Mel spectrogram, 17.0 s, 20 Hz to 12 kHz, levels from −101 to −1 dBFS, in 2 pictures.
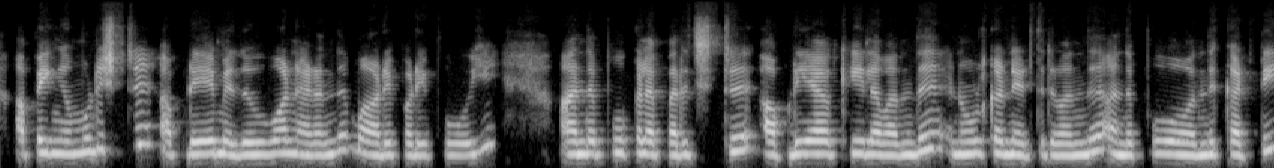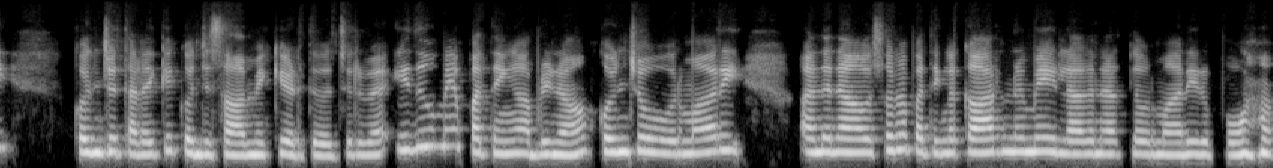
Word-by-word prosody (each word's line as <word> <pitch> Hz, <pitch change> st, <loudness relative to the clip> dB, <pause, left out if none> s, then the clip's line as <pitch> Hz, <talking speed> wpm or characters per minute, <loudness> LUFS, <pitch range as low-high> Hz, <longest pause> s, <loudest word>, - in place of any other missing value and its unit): அப்ப 220 Hz, -, -13 dB
இங்க 225 Hz, -1 st, -1 dB
முடிச்சுட்டு, 290 Hz, +8 st, -2 dB, 0.2 s
அப்பிடியே 215 Hz, +1 st, 0 dB
மெதுவா 215 Hz, +3 st, 0 dB
நடந்து, 205 Hz, +5 st, -2 dB
மாடிப்படி 205 Hz, -1 st, -2 dB, 0.2 s
போயி, 205 Hz, -, -5 dB, 0.6 s
அந்த 220 Hz, +1 st, +2 dB
பூக்கள 230 Hz, -2 st, -1 dB
பறிச்சுட்டு, 210 Hz, +5 st, -2 dB, 0.2 s
அப்பிடியே 215 Hz, +2 st, +1 dB, 0.2 s
கீழ 225 Hz, -2 st, -1 dB, 0.2 s
வந்து, 210 Hz, +6 st, +1 dB, 0.2 s
நூல்கண்டு 225 Hz, -1 st, 0 dB
எடுத்துட்டு 205 Hz, +1 st, -6 dB
வந்து, 215 Hz, +6 st, +1 dB
அந்த 205 Hz, -1 st, +1 dB
பூவ 230 Hz, -1 st, -3 dB, 0.2 s
வந்து 205 Hz, +1 st, 0 dB
கட்டி, 210 Hz, +8 st, -2 dB, 0.5 s
கொஞ்சம் 245 Hz, 0 st, +4 dB
தலைக்கு, 215 Hz, +3 st, 0 dB
கொஞ்சம் 215 Hz, -3 st, +2 dB
சாமிக்கு 210 Hz, +1 st, +2 dB
எடுத்து 205 Hz, 0 st, -3 dB
வச்சுருவேன். 210 Hz, +2 st, -3 dB
இதுவுமே 350 Hz, +4 st, -1 dB
பாத்தீங்க 235 Hz, -2 st, +1 dB
அப்பிடீன்னா 215 Hz, -1 st, +2 dB, 0.2 s
கொஞ்சம் 255 Hz, +1 st, +4 dB
ஒரு 225 Hz, 0 st, -1 dB
மாரி 260 Hz, +4 st, +3 dB, 0.5 s
அந்த 250 Hz, +1 st, +4 dB
நான் 245 Hz, -1 st, +3 dB
சொன்னேன் 285 Hz, +1 st, +1 dB
பாத்தீங்களா, 235 Hz, -1 st, -1 dB
காரணமே 255 Hz, +1 st, +4 dB
இல்லாத 225 Hz, -1 st, +2 dB
நேரத்துல 220 Hz, +1 st, -2 dB
ஒரு -, -, -2 dB
மாரி 210 Hz, +1 st, +1 dB
இருப்போம். 215 Hz, +1 st, +1 dB
225 Hz, 150 wpm, -23 LUFS, 210-245 Hz, 0.6 s, கொஞ்சம்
